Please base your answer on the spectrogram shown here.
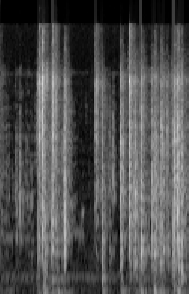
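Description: Fingers tap on a computer keyboard in quick bursts of clicky keystrokes, with a short pause between flurries, close and crisp.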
